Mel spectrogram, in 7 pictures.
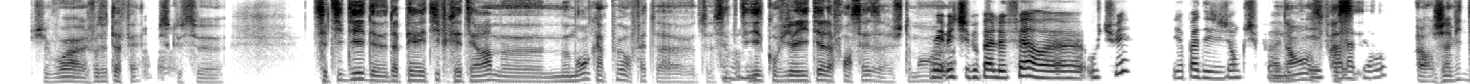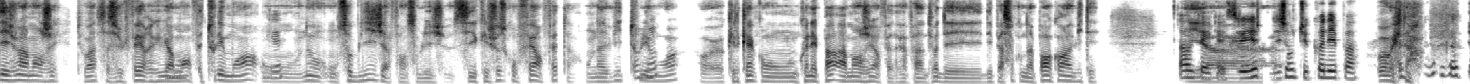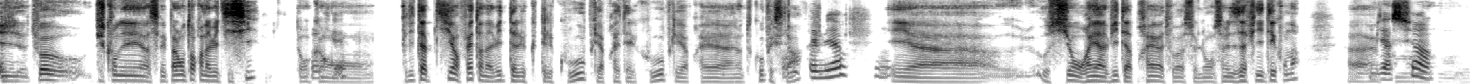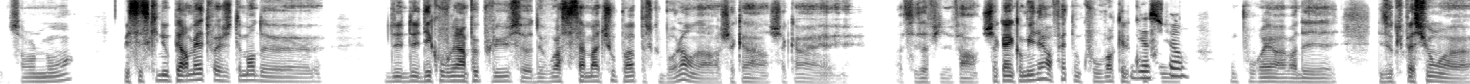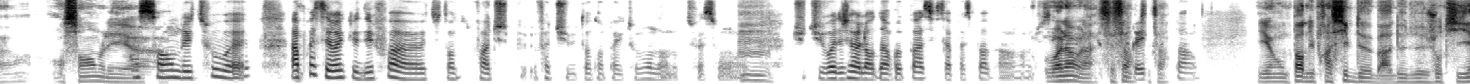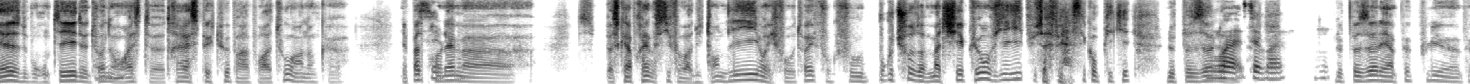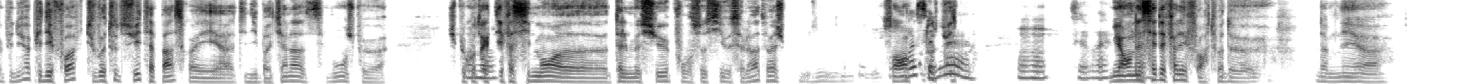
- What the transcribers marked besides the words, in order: unintelligible speech; other background noise; tapping; laugh; chuckle; stressed: "ici"; unintelligible speech
- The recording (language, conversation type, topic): French, unstructured, Qu’est-ce qui te fait te sentir chez toi dans un endroit ?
